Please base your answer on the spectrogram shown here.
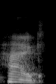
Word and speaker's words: hajj: borrowing from the hebrew hague in fact in some arabic speaking countries including egypt they still pronounce it as hag so it's directly from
